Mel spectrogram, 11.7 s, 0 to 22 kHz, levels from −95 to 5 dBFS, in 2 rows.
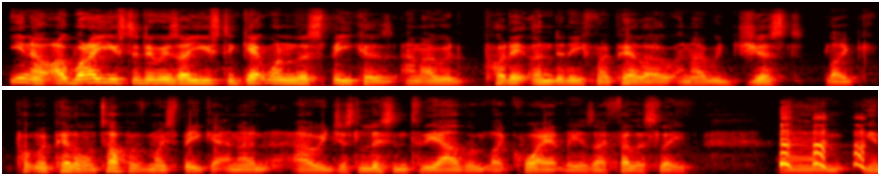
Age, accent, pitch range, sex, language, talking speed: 30-49, British, 115-155 Hz, male, English, 280 wpm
